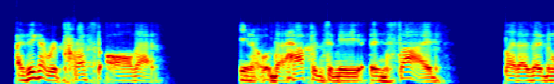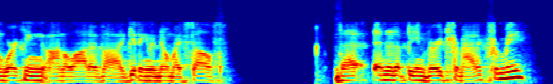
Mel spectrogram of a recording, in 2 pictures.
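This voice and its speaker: Pausing long and often, a man speaks with very even loudness and ordinary pitch variation. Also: medium pitch for a man. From United States (moved from Taiwan as child). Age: 30s. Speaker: entrepreneur, company founder. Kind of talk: interview. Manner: halting, many fillers.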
